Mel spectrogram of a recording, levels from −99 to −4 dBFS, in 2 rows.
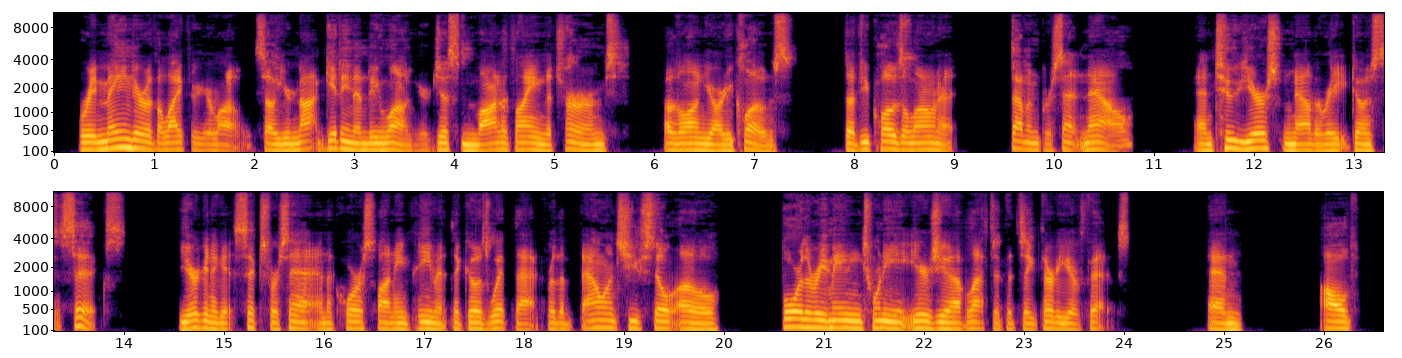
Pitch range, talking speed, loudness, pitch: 105-125 Hz, 180 wpm, -20 LUFS, 115 Hz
